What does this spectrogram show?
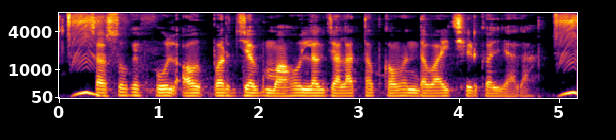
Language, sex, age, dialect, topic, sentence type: Bhojpuri, female, 36-40, Western, agriculture, question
